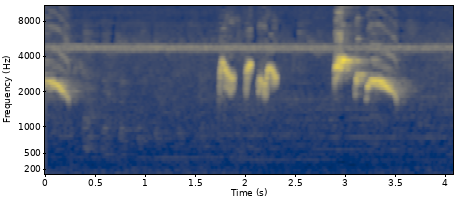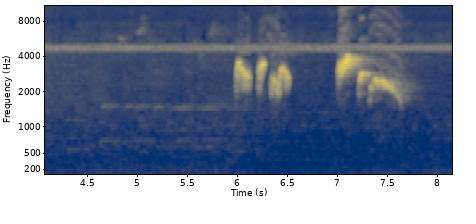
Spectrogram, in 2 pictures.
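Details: Female red-whiskered bulbul in morning song to encourage males to sing. Sparse groups of three rounded chirps alternate with longer warbled, downward-sliding phrases, separated by pauses of a second or more, over a faint steady high hum.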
